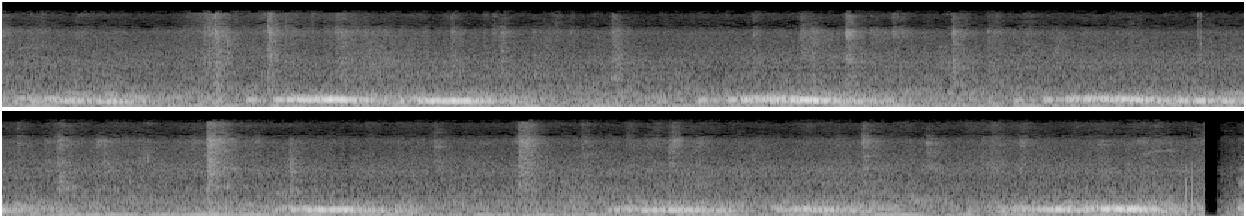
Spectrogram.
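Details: A male crested Golden Swachandra pigeon at a farm in Kashimpur, Gazipur, coos in deep, throaty rolls repeated every couple of seconds; it is a strong caller.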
